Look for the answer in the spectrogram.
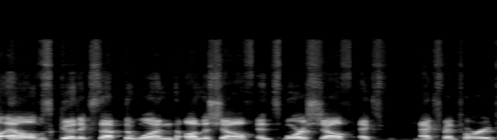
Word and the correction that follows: self-explanatory: Did I say that right? Probably not. – Self-explanatory.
